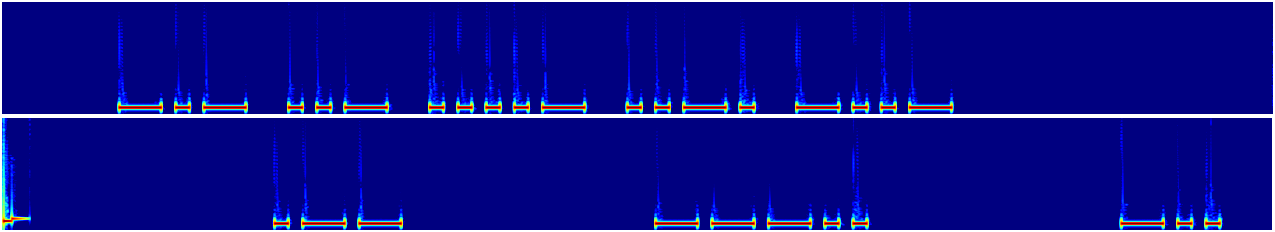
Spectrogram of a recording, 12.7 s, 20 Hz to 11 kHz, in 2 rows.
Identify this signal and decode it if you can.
Morse code, heard as a keyed tone, about 17 wpm, spaced as for 10 wpm, 700 Hz. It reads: KU4FX W8D
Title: USA Call Signs - 5 Characters - 6x Character Spacing - 17wpm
